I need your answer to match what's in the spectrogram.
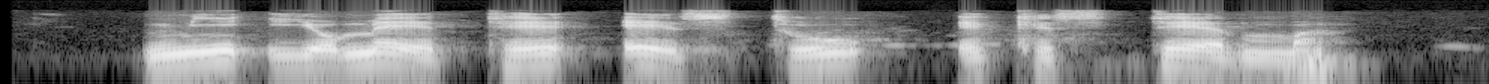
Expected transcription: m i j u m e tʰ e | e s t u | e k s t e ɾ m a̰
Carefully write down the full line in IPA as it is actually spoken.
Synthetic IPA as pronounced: m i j o m e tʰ e | e s t u | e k s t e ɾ m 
